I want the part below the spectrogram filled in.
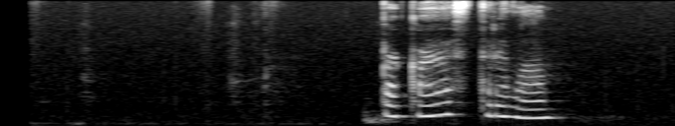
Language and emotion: Russian, neutral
